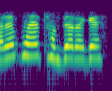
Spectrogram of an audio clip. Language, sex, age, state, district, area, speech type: Manipuri, female, 60+, Manipur, Imphal East, rural, conversation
